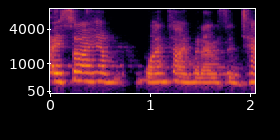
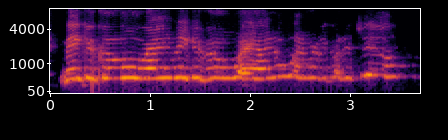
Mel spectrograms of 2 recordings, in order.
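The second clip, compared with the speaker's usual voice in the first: put-on high, sobbing child voice. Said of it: "and he starts crying".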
